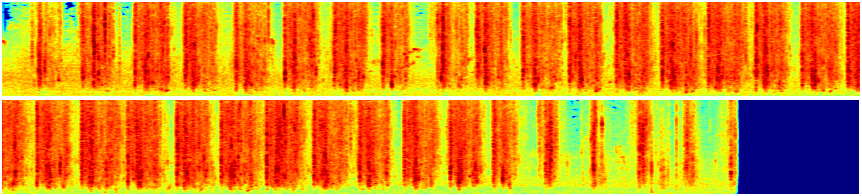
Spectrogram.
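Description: Footsteps of rubber wellington boots walking through long wet grass and soggy ground, at a steady pace of about two strides a second, with the swish of grass against the boots and legs. The sound cuts off suddenly at the end.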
